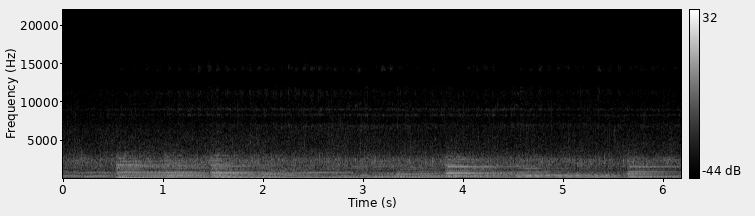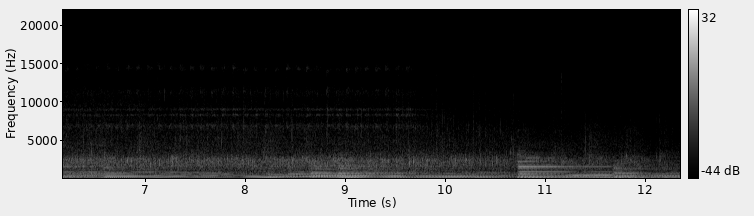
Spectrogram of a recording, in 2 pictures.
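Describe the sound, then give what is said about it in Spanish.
Steady crackling applause from an audience, clapping continuously through a loud, sustained keyboard or organ accompaniment that shifts between held chords, with no one speaking. “Se está dando un aplauso”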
